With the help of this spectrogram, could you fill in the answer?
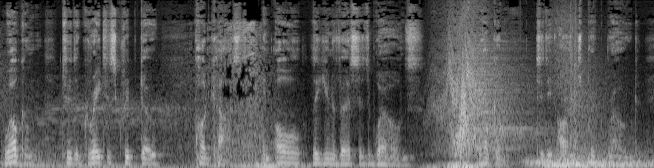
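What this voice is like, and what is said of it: Deliberately deep voice. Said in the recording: “I'm using this deep voice”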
